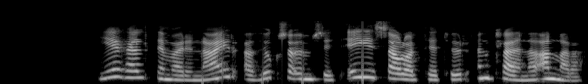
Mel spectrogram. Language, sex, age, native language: Icelandic, female, 40-49, Icelandic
